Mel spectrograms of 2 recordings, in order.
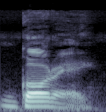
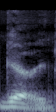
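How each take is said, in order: First: The name is said like "Gore". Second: The name is said like "Gary". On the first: "Or I guess you could pronounce it um, um, Gore. Maybe" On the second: "I'm pretty sure it's pronounced Gary, just like Gary"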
